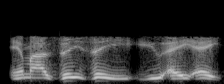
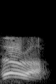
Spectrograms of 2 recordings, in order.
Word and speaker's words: Missouri: Mizzouah. He lived out there. It's M-A-Z-Z. That ain't how you spell it. Missouri.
